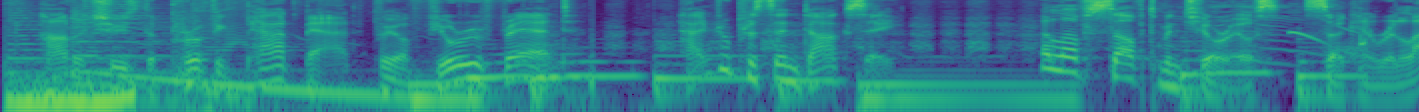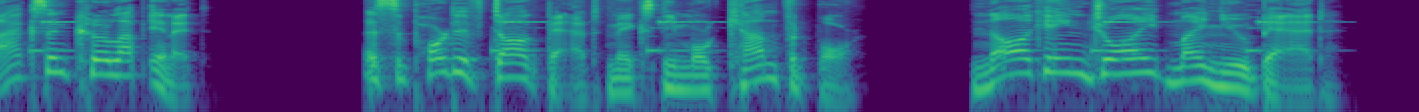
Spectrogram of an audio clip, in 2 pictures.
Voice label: 宠物英文成品片段样片

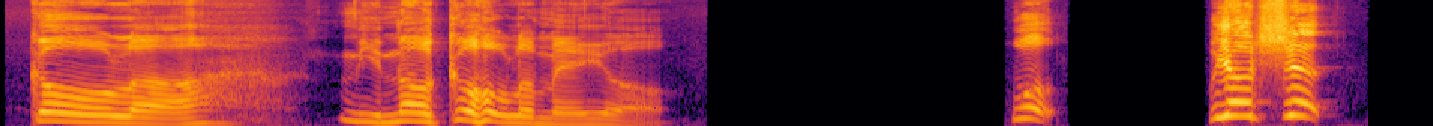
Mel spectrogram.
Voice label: 16岁少年

